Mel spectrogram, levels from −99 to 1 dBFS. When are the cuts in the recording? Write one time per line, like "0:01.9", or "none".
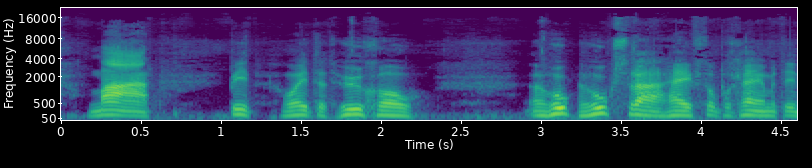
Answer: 0:01.2
0:03.2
